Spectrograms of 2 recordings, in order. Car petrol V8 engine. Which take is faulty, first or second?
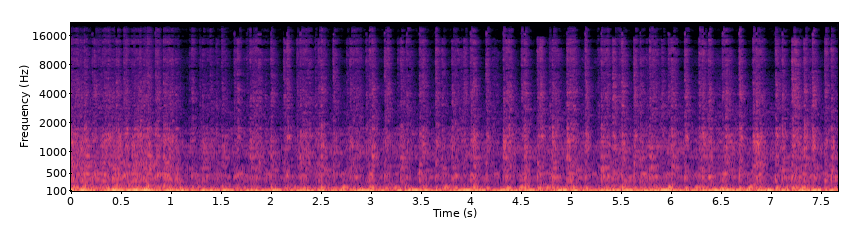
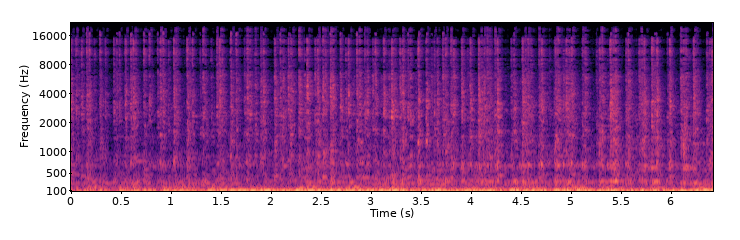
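first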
